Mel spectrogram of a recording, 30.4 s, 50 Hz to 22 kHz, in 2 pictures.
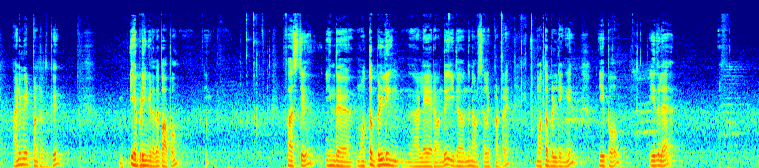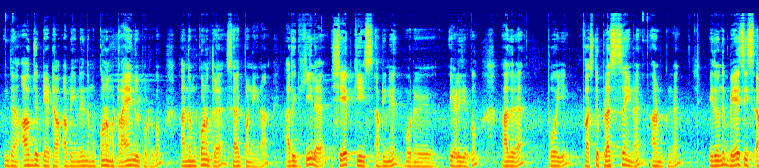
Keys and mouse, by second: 4.8-6.5 right drag, 8.8-10.8 drag, 10.4 ctrl+z, 15.1-16.9 drag, 18.6-21.8 middle drag, 21.8-24.7 drag, 27.9-29.7 drag.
